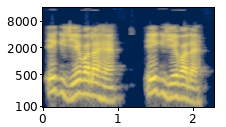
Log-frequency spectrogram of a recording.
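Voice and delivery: ordinary delivery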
